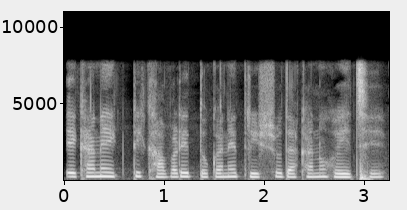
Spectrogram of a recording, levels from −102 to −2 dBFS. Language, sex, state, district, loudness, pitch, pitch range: Bengali, female, West Bengal, Cooch Behar, -15 LUFS, 230 Hz, 225-245 Hz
